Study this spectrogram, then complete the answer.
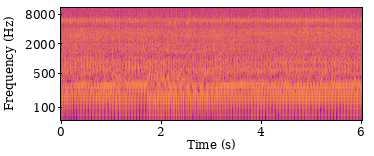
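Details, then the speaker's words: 1950 REO single-cylinder engine after badly worn ignition points sanded (no replacement set), started first pull without choke: steady, even idle, quick regular firing, no misses or knocks; healthy. "But it does run. We did get it running. It starts right up."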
